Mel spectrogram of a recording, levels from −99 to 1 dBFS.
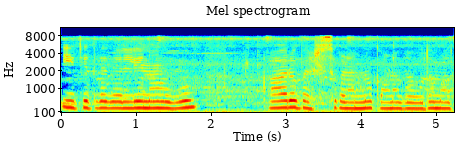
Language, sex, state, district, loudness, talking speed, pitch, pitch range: Kannada, female, Karnataka, Koppal, -15 LUFS, 90 wpm, 245 Hz, 235-255 Hz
